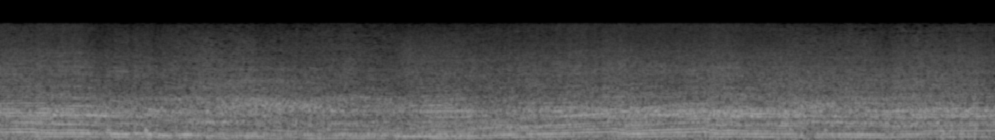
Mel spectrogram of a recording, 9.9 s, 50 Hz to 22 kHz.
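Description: Formula 1 cars race in the F1 2014 game at the Australian Grand Prix, with a loud, continuous high-revving engine whine that climbs and drops in pitch through gear shifts, close and steady without talking.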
